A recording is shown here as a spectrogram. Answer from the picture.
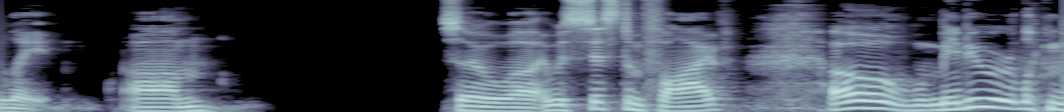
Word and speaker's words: System V: V is system V pronounce system five what the [ __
